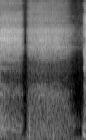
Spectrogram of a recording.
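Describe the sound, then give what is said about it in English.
Heavy, wheezy breathing right into the microphone from a person getting over a cold, with airy inhales and exhales filling the short stretch and a louder snuffly breath at the end. No one speaks. “and you're breathing, like, right into the microphone.”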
